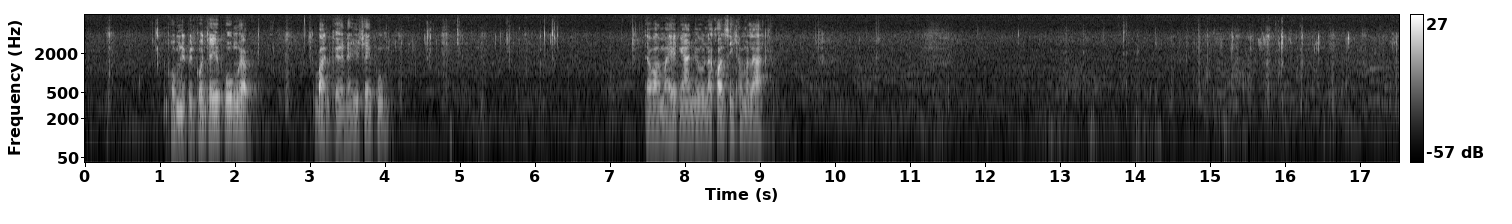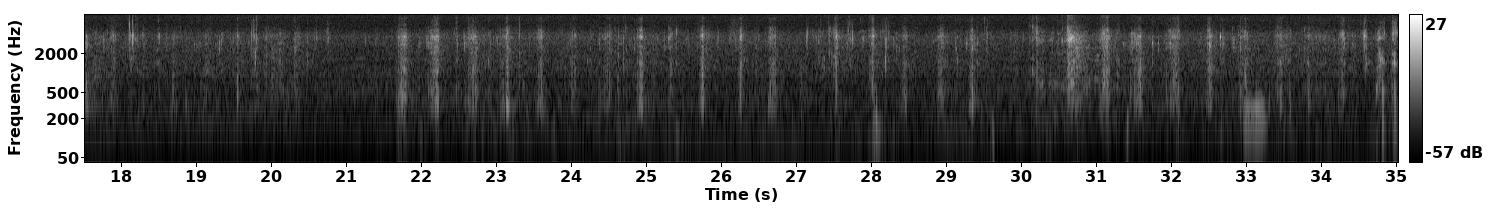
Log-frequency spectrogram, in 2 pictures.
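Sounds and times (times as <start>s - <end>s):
wet crisp chewing: 21.7s - 34.9s.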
